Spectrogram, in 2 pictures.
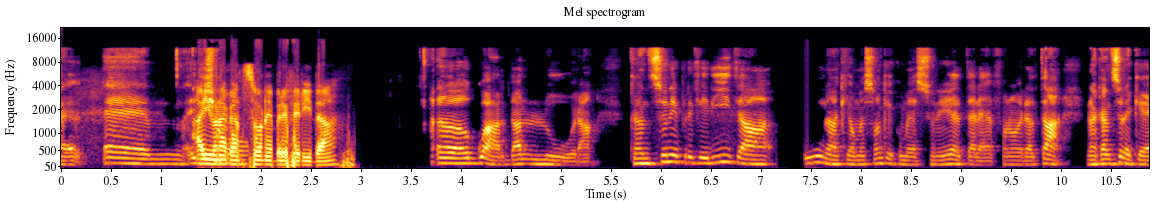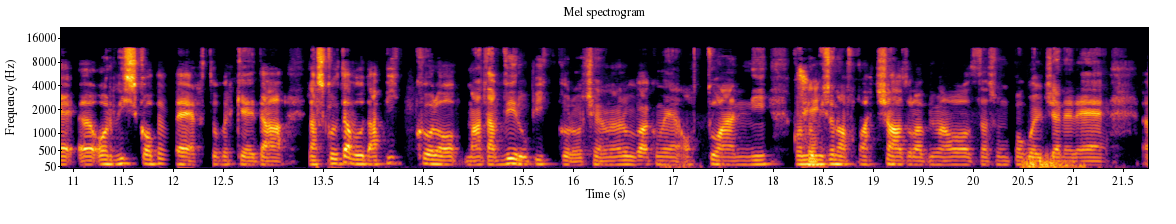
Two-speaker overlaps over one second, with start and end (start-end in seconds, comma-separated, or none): none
